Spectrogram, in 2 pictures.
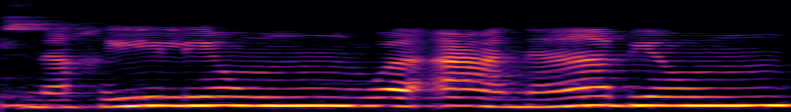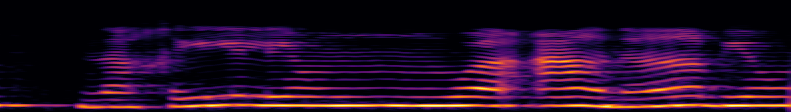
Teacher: یہاں پر دو زیر کی تنوین کے بعد واو آ رہا ہے، حروف یرملون میں سے ہے، تو یہاں پر بھی ادغام کے ساتھ غنہ کیا جائے گا، یعنی نخیل و اعناب، نخیل و اعناب۔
